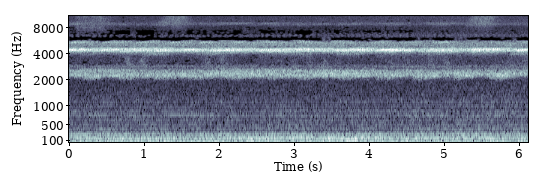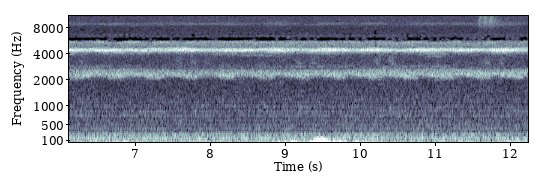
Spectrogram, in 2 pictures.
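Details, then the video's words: New England crickets on a summer night, a steady unbroken high trilling chorus holding two pitches without pause, a few faint higher shimmering bursts over it, and a soft low rumble below with one brief thump near the end. "Over 1 Hour Of Tinnitus Masking With Crickets"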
